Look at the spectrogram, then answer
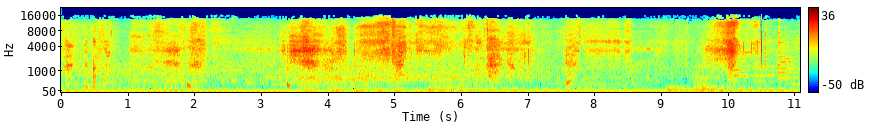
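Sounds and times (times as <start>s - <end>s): heavy breathing: 0.0s - 10.8s.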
